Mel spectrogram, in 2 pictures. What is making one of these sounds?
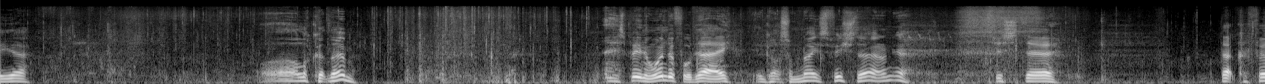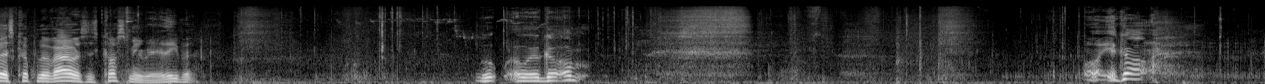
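A man talks calmly outdoors, close by.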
